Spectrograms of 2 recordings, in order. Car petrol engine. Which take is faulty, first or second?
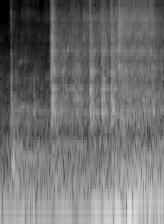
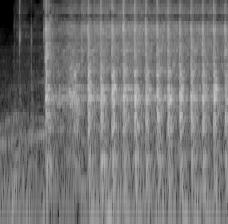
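second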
